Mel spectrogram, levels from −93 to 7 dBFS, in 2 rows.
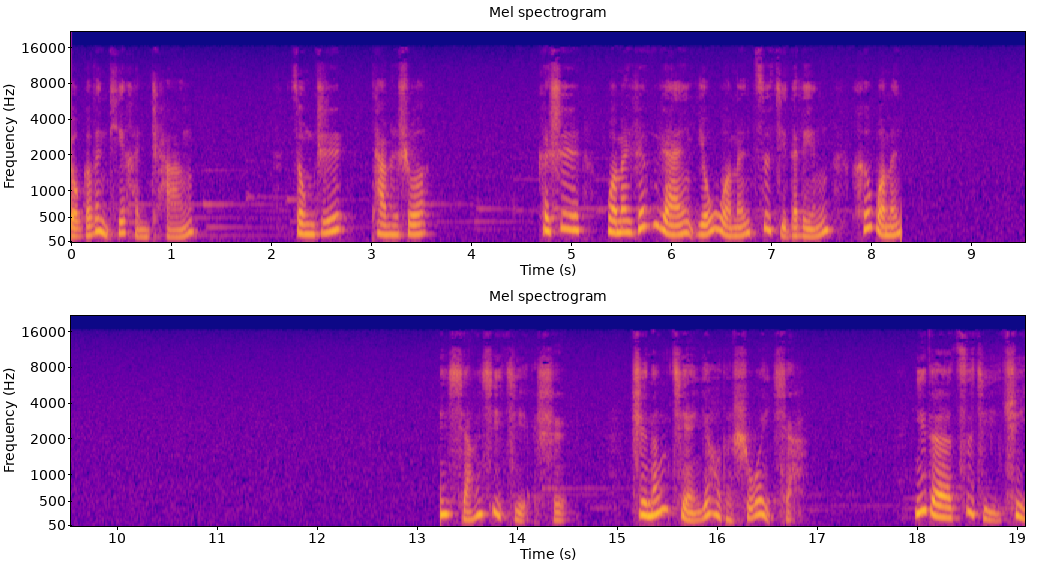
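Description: At 8.29 s the sound cuts out abruptly and stays gone until 13.23 s, a gap of about 4.9 s. This is an audio dropout to a faint residue: only a low hiss remains, roughly 35 dB below the normal level. The wanted signal was likely lost upstream while the path after the break stayed live. The drop and the return are both sudden, not a fade or a natural pause.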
